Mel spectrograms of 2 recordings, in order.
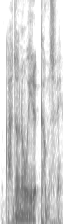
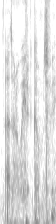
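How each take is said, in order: First: Low, quick, quiet mutter; muttered bafflement. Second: Barely audible whisper; baffled whisper. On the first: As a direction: say it under your breath, pitch dropped. Baffled muttering, first take. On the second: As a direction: repeat it to yourself with no voice. Baffled repeat fading to whisper. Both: Real, not acted.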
